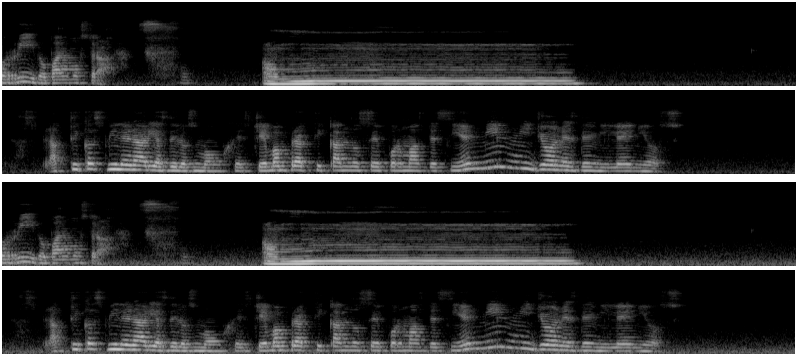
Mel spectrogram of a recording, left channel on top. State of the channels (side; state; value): right; noise; rumble, 23 dB below the sound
